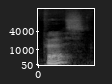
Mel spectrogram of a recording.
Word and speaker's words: Peirce: Okay, so the next one is by Indiana University Press, and it's Dupin, Holmes and Peirce, as I understand you say his name.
